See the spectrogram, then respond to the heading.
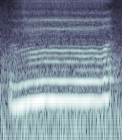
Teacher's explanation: does your voice box vibrate yes that is a voiced sound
